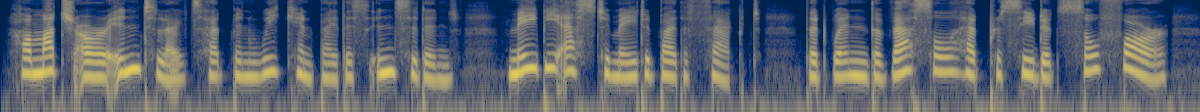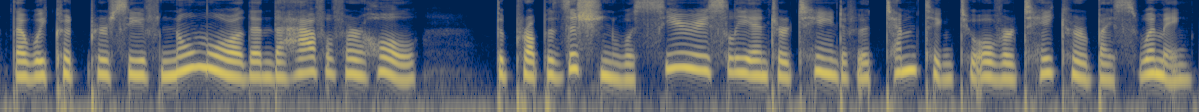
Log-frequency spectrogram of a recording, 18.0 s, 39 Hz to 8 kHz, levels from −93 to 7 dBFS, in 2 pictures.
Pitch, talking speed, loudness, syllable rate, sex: 230 Hz, 160 wpm, -17 LUFS, 4.8 syllables/s, female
